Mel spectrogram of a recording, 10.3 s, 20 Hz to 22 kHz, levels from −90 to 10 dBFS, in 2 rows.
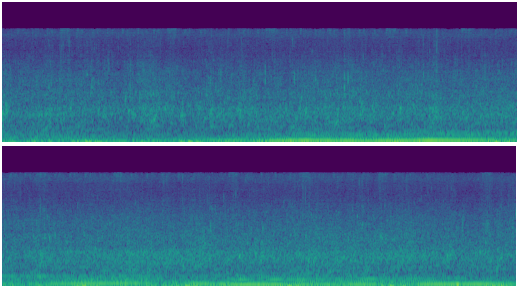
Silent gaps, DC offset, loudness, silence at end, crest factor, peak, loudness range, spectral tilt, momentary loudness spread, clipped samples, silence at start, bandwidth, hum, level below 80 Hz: none; under 0.1%; -27 LUFS; 0 s; 14 dB; -8 dBFS; 3 LU; -5.5 dB/octave; 9 LU; under 0.1%; 0 s; 11.5 kHz; none; -24 dBFS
